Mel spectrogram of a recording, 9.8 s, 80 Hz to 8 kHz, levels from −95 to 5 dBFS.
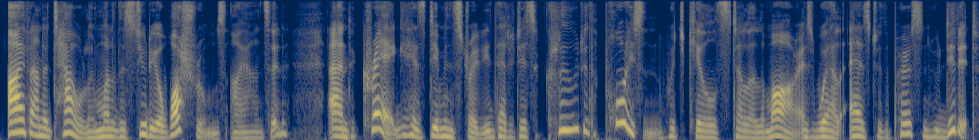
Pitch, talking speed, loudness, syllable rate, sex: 165 Hz, 225 wpm, -24 LUFS, 5.7 syllables/s, female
